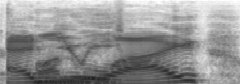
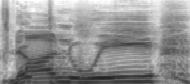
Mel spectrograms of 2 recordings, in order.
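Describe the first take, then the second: First: It is said like an acronym. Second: It is said as the French word. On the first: The speaker calls it wrong. "it's not an acronym" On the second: The speaker calls it right. "It's a French word"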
